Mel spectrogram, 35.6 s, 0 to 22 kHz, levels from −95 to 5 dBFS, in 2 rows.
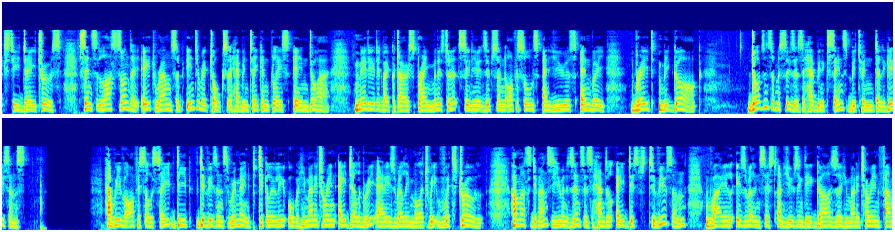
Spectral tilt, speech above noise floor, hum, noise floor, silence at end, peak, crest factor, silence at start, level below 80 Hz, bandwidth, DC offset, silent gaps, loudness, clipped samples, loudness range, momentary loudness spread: -4.5 dB/octave; 60 dB; none; -86 dBFS; 0 s; 0 dBFS; 28 dB; 0 s; -64 dBFS; 8 kHz; under 0.1%; none; -27 LUFS; under 0.1%; 2 LU; 7 LU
